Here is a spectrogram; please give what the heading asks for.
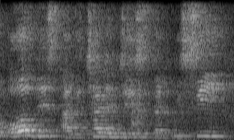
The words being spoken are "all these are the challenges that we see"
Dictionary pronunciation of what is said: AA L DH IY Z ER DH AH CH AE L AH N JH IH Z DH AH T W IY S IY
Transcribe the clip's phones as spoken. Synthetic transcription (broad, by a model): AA L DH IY S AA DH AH CH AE L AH N JH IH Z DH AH T W IY S IY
